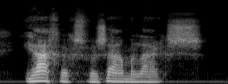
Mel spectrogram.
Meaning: plural of jager-verzamelaar
- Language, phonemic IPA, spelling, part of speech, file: Dutch, /ˌjaɣərsfərˈzaməlars/, jagers-verzamelaars, noun, Nl-jagers-verzamelaars.ogg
